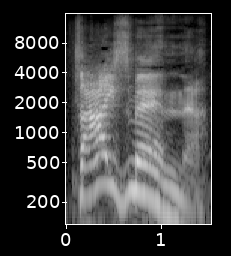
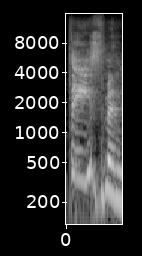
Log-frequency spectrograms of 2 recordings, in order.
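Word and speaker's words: Theismann: 1983 NFL MVP Joe thyman I will give the quick version of the story uh for those that don't know Joe thyman was Joe thian growing up touchdown machine in high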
